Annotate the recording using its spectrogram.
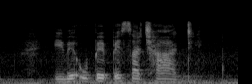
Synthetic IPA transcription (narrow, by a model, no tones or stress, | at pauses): iɓɛʔupʼɛpʼɛsat͡ʃʰaːtʼi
